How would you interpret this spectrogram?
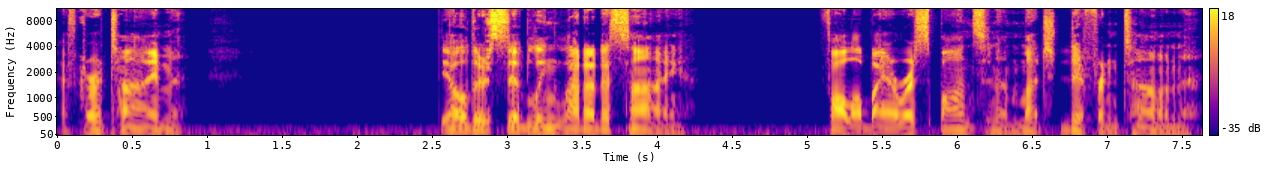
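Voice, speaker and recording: A man reading scripted dramatic fiction as a narrator, in a measured, solemn storytelling manner. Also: deep voice, a bit bright.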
